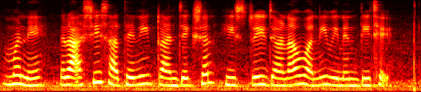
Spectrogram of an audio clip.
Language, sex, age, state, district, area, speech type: Gujarati, female, 18-30, Gujarat, Surat, rural, read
